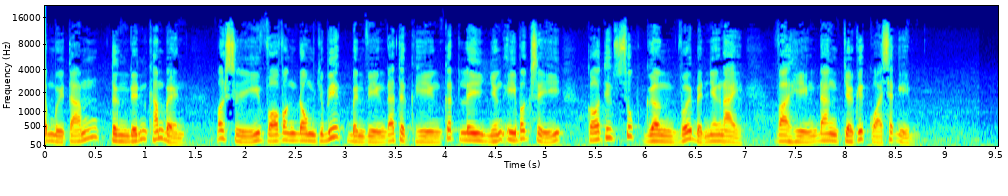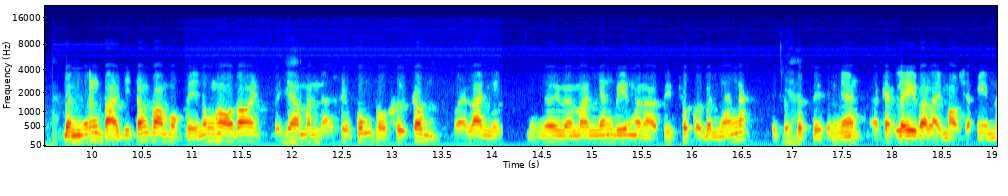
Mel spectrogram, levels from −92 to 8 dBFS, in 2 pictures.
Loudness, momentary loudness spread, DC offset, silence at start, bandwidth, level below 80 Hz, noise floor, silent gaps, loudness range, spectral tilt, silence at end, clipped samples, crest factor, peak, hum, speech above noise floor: -18 LUFS; 8 LU; under 0.1%; 0 s; 14.5 kHz; -52 dBFS; -41 dBFS; none; 3 LU; -6 dB/octave; 0 s; under 0.1%; 18 dB; 0 dBFS; none; 25 dB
